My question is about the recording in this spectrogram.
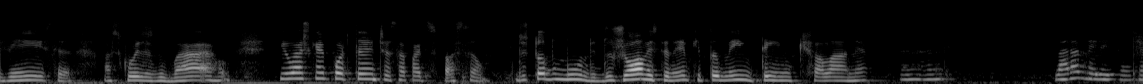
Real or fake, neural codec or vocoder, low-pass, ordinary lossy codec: fake; codec, 16 kHz, 2 kbps, X-Codec, HuBERT features, trained on general audio; none; none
